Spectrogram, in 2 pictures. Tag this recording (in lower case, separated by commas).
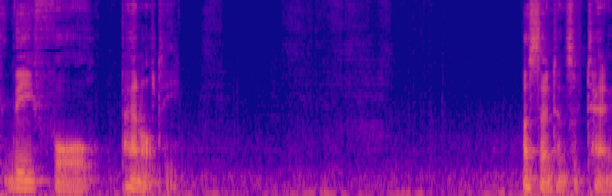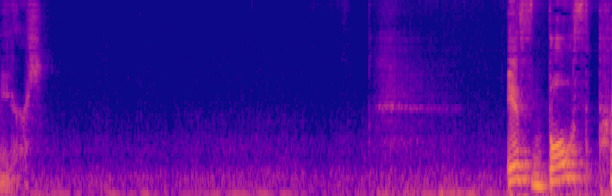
speech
